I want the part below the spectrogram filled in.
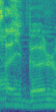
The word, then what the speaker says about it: Crucible: Un autre jeu dispo gratuitement sur Steam, c'est Crucible, je ne sais pas comment ça se prononce. – Crucible, ouais, mais c'était bien tenté.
